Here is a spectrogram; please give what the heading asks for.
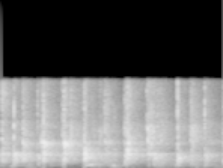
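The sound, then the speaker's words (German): An audience claps after a lecture on Nestor Makhno and anarchism in Ukraine. Distinct, fairly sparse claps come at a steady pace rather than as a dense roar. “Applaus.”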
